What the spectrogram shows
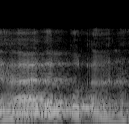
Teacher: ہا اقصی حلق سے ادا کریں گے، دو حرکات لمبا کریں گے ، ذال کو نرمی سے پڑھیں گے، لام سے ملائیں گے،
